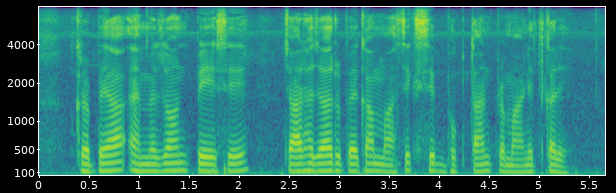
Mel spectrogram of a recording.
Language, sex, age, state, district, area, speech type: Hindi, male, 30-45, Madhya Pradesh, Betul, rural, read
